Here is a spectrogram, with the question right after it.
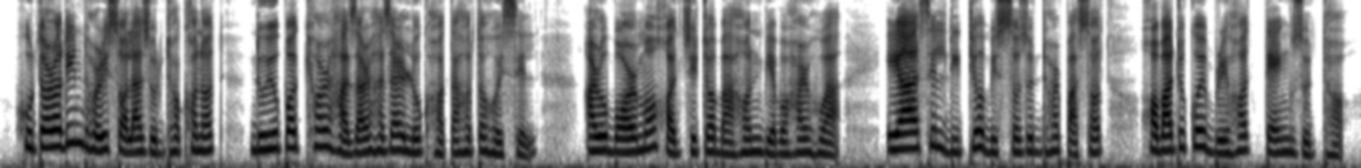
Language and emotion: Assamese, neutral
